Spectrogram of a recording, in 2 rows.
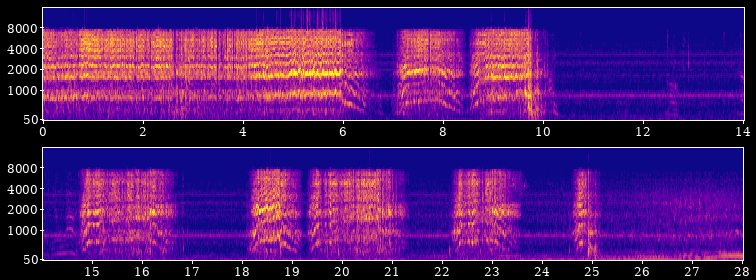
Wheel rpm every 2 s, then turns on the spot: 200, 200, 190, 80, 120, 10, 0, 90, 40, 80, 90, 70, 30, 0.
10-12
